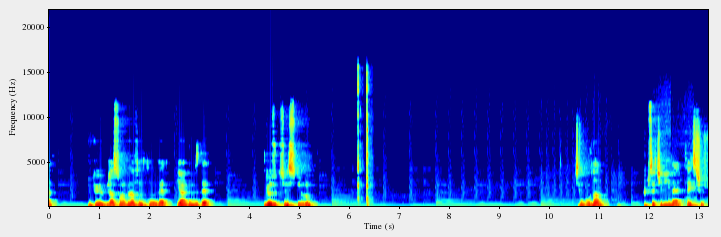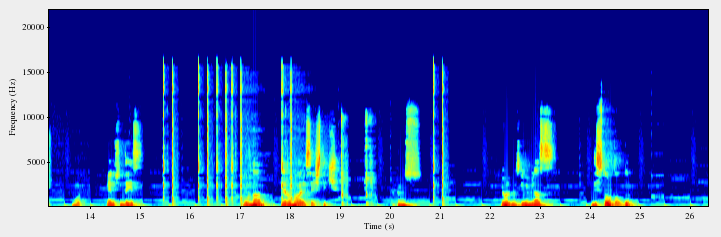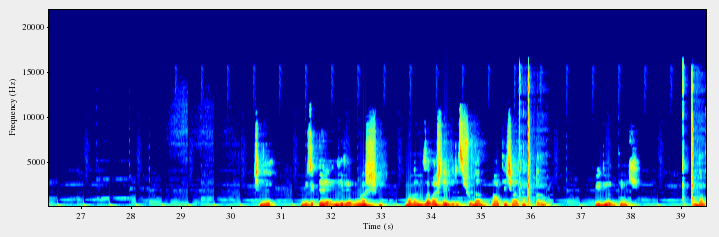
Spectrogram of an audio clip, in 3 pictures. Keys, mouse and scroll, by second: 16.6 click, 18.0-19.1 drag, 19.1 space, 19.6 space, 20.9-39.5 drag.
